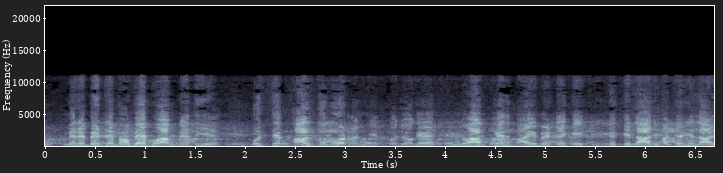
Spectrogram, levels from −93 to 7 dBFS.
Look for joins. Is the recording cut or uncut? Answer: uncut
